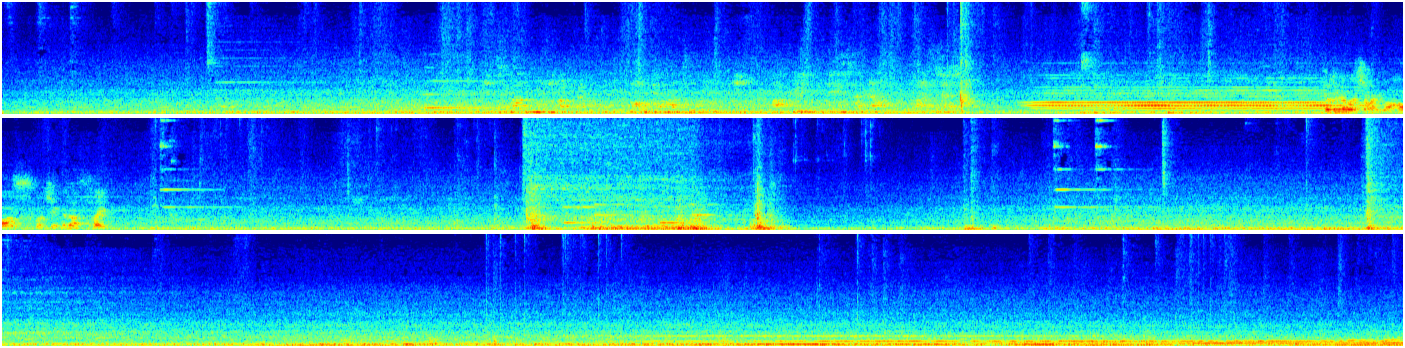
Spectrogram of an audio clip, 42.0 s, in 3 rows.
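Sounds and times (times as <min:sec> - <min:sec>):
train car rumble: 0:00.0 - 0:42.0
loud rush of air: 0:27.6 - 0:30.4.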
